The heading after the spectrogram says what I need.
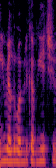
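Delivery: amused voice broken by laughter. Retelling what a guy laughing with his friends said, imitating him laughing while talking. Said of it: "He was laughing and he was like".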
